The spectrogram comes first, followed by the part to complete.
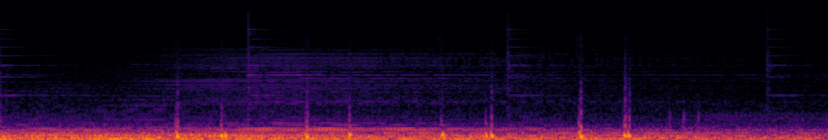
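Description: Dark ambient sound bed: a low droning hum with a series of deep, throbbing thumps at uneven intervals, like a slow heartbeat.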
